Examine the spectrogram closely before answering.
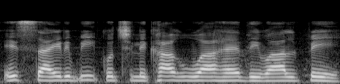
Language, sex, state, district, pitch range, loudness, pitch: Hindi, female, Haryana, Jhajjar, 175-190 Hz, -14 LUFS, 180 Hz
